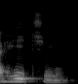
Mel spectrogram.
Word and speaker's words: ritmo: quero dizer com isso olha a palavra ritmo Eu tenho uma consoante eu tenho outra consoante uma do lado da outra e cada uma tem o seu som eles falam que esse T aqui é mudo né mas não tem nenhuma letra que fala então dentro desse negócio de mudo se você ouve o t ele tem som se você ouviu ele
